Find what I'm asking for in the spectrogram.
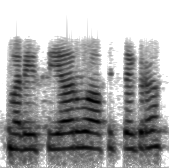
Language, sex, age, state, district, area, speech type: Telugu, female, 30-45, Andhra Pradesh, Vizianagaram, rural, conversation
